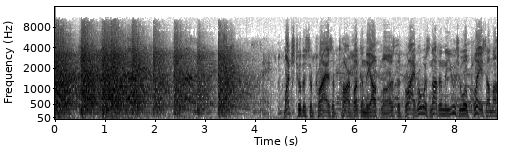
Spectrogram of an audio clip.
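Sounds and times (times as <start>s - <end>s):
volley of loud sharp gunshots with tails: 0.0s - 4.0s
speech: 4.6s - 8.8s.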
